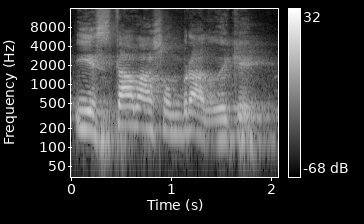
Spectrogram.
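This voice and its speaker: A male pastor preaching a sermon with impassioned call-and-response, swinging from loud declarations to hushed lines. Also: fairly high pitch, expressive, normal speed, over music.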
